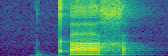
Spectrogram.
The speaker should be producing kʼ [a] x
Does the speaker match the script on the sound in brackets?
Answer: yes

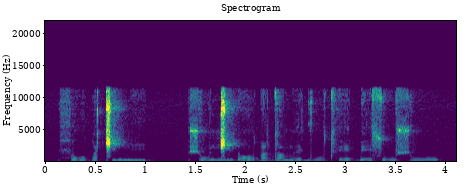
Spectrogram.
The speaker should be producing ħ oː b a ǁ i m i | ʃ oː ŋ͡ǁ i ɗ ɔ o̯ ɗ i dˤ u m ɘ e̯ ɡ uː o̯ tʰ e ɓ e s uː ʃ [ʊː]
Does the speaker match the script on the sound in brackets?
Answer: no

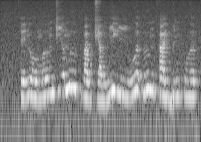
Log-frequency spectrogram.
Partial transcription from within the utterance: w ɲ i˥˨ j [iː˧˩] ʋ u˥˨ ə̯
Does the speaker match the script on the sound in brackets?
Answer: yes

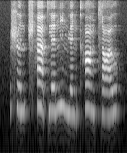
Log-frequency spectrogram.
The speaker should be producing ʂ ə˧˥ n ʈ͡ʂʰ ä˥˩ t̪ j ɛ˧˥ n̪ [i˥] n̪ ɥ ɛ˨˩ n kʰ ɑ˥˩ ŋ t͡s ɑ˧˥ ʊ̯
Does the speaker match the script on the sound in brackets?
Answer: no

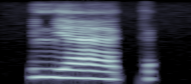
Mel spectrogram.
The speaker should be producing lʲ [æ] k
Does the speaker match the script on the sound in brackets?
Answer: yes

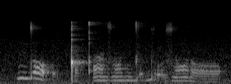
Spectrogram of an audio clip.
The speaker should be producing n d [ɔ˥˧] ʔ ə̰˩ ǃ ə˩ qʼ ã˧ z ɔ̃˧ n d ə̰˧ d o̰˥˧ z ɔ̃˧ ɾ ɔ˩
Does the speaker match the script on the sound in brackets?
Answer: yes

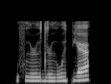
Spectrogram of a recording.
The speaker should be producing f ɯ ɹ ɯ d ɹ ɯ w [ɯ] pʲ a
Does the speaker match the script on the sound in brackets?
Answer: yes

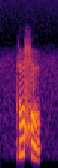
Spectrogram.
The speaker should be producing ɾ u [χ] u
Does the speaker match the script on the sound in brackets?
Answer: yes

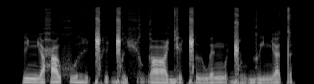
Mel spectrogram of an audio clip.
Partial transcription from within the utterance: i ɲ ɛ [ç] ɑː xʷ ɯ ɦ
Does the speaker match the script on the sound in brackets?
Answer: no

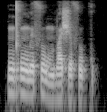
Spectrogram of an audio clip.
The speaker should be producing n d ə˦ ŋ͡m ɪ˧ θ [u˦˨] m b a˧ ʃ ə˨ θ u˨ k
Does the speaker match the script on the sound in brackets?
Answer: yes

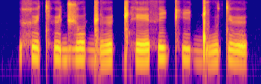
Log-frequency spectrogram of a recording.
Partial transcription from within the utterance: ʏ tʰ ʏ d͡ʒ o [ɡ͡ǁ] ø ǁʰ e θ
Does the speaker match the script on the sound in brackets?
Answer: yes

